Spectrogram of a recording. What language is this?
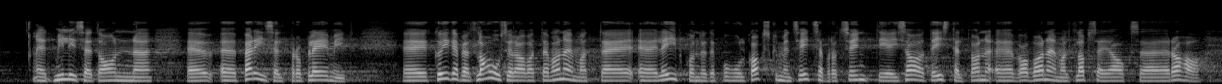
Estonian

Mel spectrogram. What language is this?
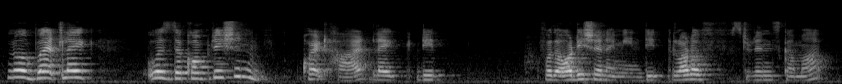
English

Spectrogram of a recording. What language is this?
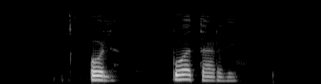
Galician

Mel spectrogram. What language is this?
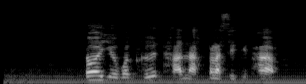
Thai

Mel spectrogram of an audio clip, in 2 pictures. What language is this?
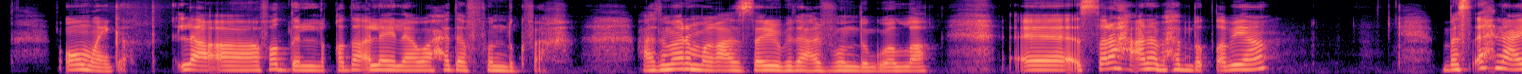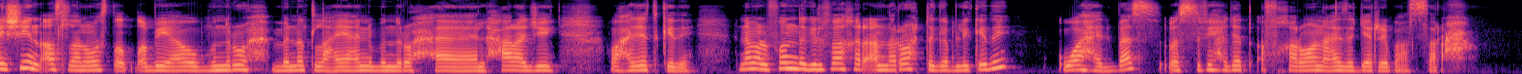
Saidi Arabic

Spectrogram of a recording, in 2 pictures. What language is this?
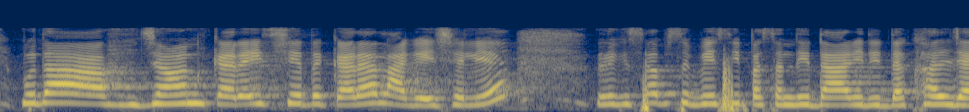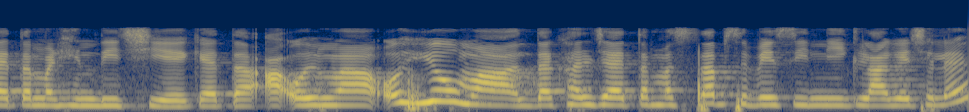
Maithili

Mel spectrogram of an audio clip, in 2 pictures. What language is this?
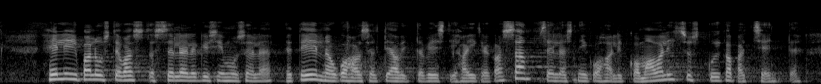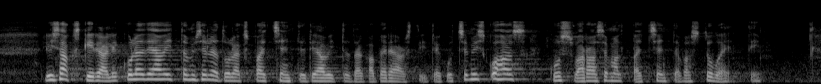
Estonian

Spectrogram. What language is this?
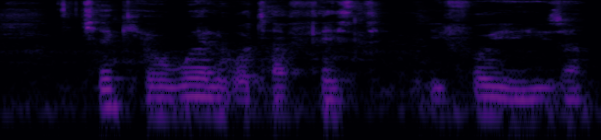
Nigerian Pidgin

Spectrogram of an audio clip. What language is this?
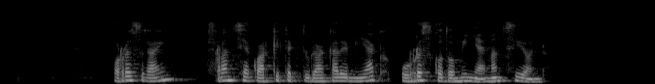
Basque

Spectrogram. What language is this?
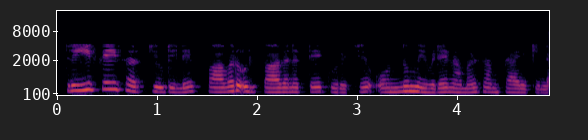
Malayalam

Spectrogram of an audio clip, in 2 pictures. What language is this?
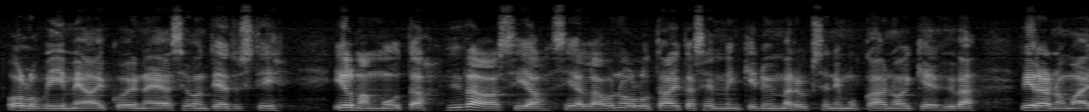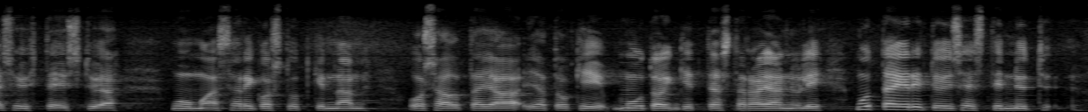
Finnish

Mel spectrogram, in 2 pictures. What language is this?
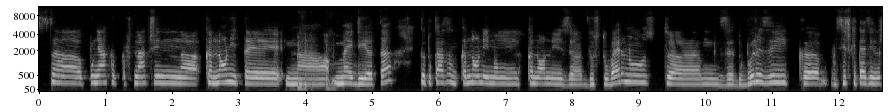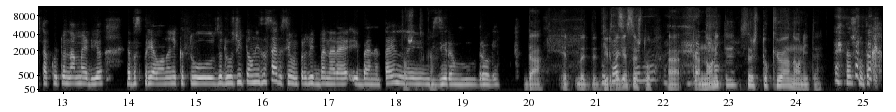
Bulgarian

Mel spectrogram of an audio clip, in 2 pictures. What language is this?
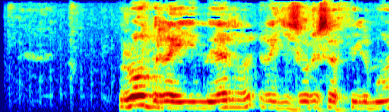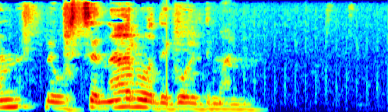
Esperanto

